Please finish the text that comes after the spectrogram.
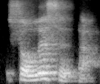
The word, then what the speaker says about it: solicitat: semper ridet, semper loquitur, semper solicitat, I should say, hard C in Latin, which means always dance, always ridet, always laugh, always speak clearly, locutors speak, always solicitat.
